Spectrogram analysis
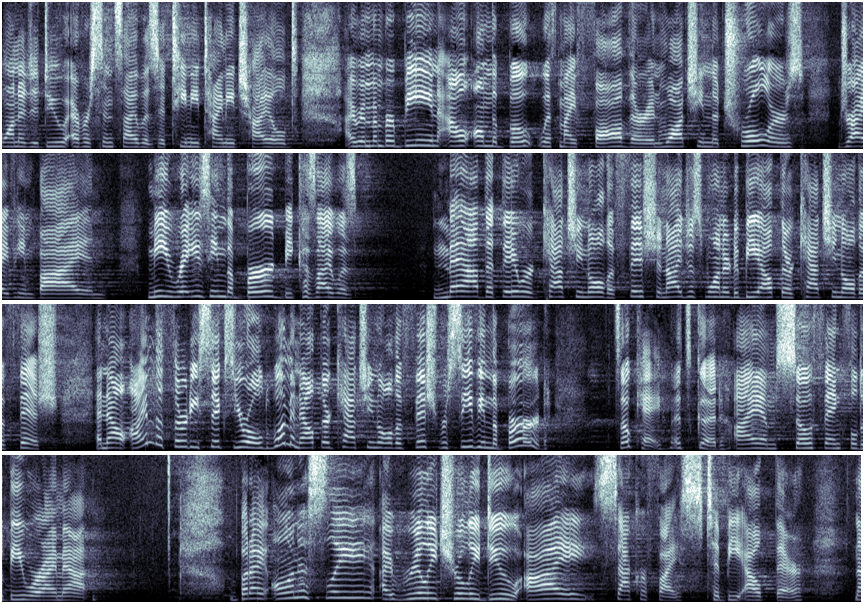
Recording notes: Liberty Theatre-Friday Night. Recorded at the Liberty Theatre on Friday, February 24th, 2023.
